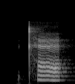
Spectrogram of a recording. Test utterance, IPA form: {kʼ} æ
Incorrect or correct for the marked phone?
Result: incorrect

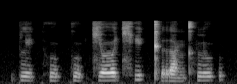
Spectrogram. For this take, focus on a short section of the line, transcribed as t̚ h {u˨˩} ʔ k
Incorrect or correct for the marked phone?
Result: correct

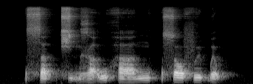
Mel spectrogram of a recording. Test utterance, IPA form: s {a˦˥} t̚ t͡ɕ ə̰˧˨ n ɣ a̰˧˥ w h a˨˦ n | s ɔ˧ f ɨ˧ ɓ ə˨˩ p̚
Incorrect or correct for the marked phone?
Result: incorrect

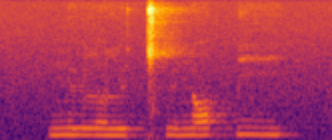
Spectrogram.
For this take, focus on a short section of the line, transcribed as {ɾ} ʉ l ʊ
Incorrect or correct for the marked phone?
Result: incorrect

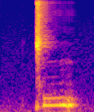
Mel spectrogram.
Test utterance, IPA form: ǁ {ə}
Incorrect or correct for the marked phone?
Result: incorrect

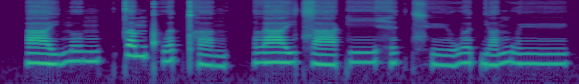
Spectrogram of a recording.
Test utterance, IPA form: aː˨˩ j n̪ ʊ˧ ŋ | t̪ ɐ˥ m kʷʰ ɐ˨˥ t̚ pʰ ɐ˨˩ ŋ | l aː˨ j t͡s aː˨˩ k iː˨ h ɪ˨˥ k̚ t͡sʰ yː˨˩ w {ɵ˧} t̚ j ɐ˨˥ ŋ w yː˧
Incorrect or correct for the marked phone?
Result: correct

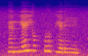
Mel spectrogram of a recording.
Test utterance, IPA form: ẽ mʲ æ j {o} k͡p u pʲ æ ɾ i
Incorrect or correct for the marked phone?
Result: correct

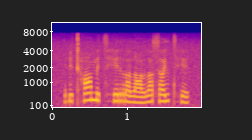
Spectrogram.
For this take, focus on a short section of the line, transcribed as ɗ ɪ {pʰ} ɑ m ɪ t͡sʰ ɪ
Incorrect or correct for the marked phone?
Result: incorrect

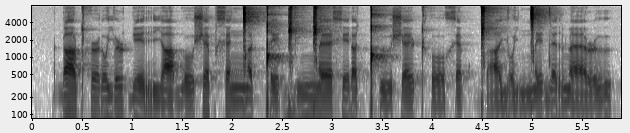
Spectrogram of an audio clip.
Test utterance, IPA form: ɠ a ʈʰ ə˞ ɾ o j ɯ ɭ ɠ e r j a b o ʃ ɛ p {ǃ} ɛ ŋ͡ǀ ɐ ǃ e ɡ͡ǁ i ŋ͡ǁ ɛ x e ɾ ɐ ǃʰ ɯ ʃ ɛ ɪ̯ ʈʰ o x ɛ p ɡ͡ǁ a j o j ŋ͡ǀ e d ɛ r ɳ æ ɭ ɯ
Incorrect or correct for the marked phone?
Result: incorrect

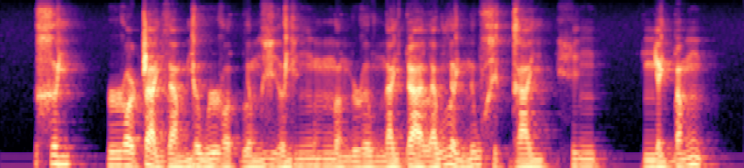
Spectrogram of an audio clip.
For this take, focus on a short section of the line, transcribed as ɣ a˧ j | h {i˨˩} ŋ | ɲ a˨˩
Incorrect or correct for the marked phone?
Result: incorrect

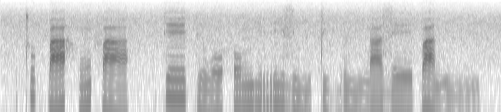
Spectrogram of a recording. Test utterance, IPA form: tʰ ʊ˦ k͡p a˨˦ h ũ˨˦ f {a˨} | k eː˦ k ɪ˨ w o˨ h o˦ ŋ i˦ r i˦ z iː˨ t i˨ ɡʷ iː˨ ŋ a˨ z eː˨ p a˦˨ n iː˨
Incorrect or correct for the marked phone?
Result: correct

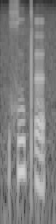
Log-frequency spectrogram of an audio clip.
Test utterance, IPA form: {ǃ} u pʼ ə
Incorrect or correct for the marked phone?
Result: incorrect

